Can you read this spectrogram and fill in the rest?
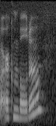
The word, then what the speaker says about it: Arcimboldo: Arcimboldo.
